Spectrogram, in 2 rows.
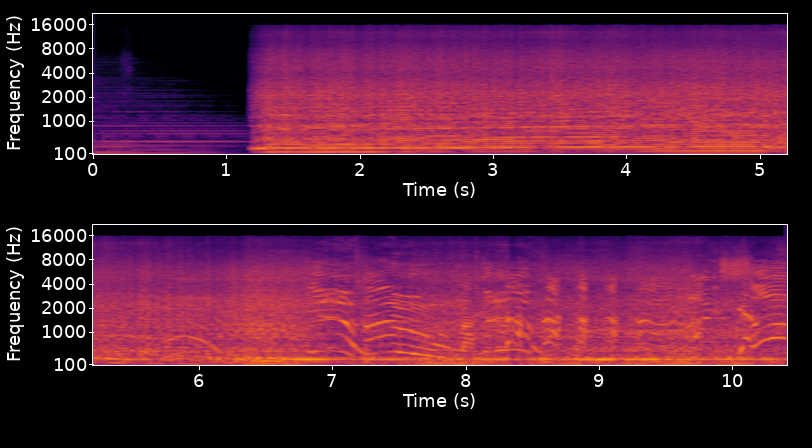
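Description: A music sting dies away, then about a second in the supercharged 555-cubic-inch big-block Chevy V8 cuts in, running loud and steady on the engine dyno. In the second half, men's shouting voices rise over the engine.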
